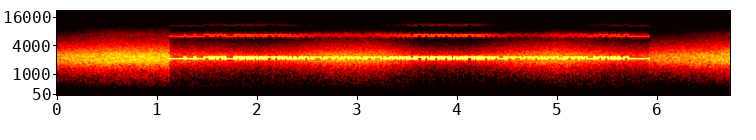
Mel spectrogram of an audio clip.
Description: RTTY (75 baud, 170 Hz shift), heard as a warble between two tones, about 2200 Hz centre, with radio static and a narrow filter. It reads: DRIE PUNTEN GETUIGEN HIER MET NAME VAN.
